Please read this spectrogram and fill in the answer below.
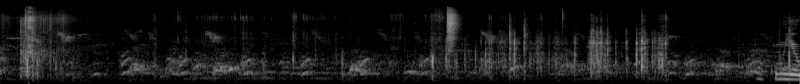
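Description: Plastic watering can being handled while nettle tea is added to it: scattered clicks and knocks, the loudest about halfway through. Faint bird calls in the background.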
